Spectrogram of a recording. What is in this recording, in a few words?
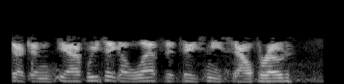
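Incident Tac 1, Scanner audio recording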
